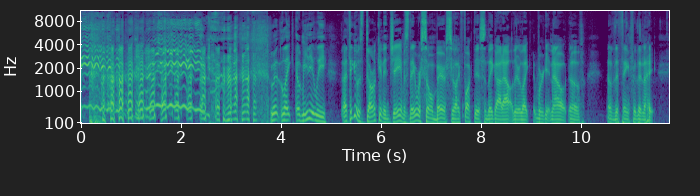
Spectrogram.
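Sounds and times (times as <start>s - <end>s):
person's voice imitating a horse whinny: 0.0s - 0.7s
laughter: 0.0s - 3.8s
speech: 0.4s - 11.7s.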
